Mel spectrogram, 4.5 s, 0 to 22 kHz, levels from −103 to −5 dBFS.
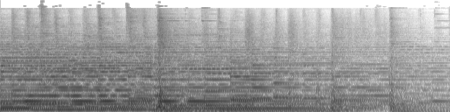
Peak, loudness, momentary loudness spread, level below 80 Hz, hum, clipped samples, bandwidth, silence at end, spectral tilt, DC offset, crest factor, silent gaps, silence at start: -16 dBFS; -33 LUFS; 13 LU; -50 dBFS; none; under 0.1%; over 20 kHz; 0 s; -5 dB/octave; under 0.1%; 16 dB; none; 0 s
